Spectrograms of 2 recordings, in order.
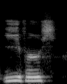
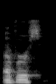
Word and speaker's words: Evers: came a thing now most people call him Johnny eavers but that was a mispronunciation technically his his name is pronounced Evers but so I may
